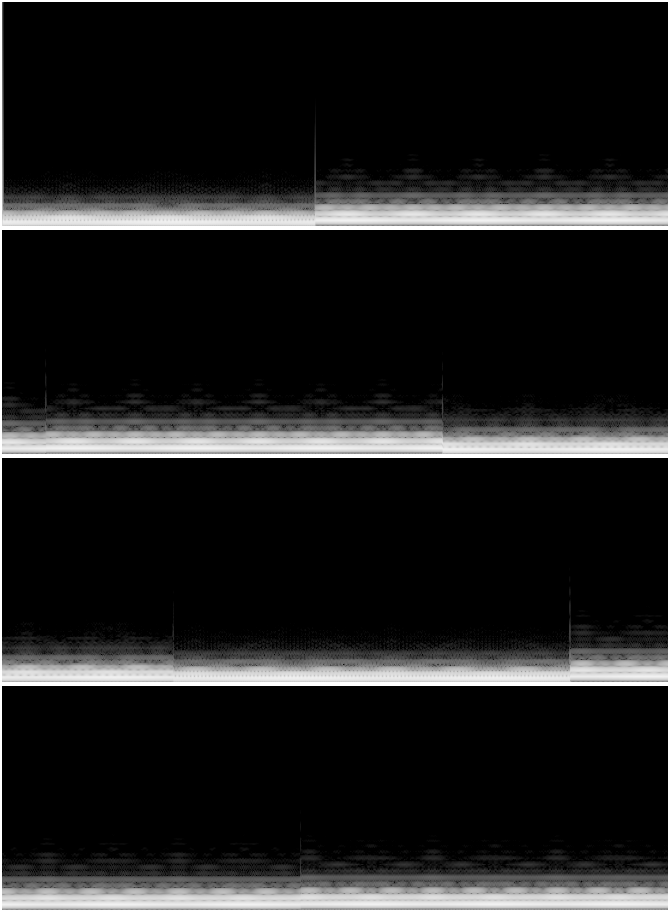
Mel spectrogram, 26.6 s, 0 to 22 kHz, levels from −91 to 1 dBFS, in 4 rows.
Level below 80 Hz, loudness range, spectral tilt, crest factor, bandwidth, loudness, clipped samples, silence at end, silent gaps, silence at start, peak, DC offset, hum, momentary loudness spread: -16 dBFS; 1 LU; -26 dB/octave; 8 dB; 0.6 kHz; -10 LUFS; under 0.1%; 0 s; none; 0 s; 0 dBFS; under 0.1%; none; 3 LU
